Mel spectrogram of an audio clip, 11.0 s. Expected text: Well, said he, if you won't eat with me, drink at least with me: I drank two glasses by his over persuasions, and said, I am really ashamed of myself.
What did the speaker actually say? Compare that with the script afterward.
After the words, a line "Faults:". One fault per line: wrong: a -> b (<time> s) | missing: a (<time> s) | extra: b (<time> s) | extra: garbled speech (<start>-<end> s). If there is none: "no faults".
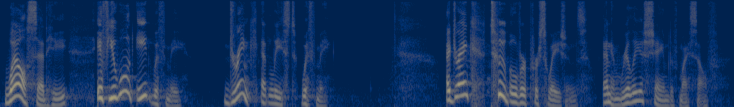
Well, said he, if you won't eat with me, drink at least with me: I drank two over persuasions, and am really ashamed of myself.
Faults:
missing: glasses by his (7.6 s)
missing: said I (9.2 s)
